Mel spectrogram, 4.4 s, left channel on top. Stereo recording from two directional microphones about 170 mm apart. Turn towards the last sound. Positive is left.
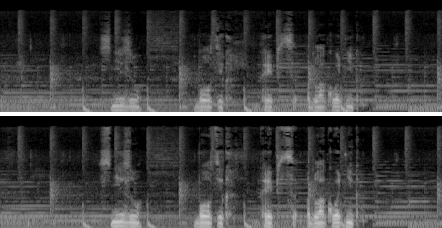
turn(degrees=-10)  # may be behind; listen again after turning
